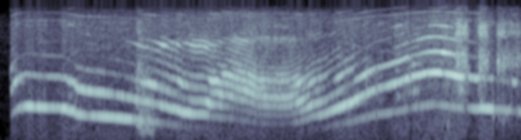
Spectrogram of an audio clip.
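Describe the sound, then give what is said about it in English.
A person's voice imitates a wolf howl in one long, loud, sustained call. The pitch glides steadily downward, then climbs back up toward the end, with no other sounds around it. “So I always do like a wolf. Like a wolf sound, because it's really high and then goes really low.”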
